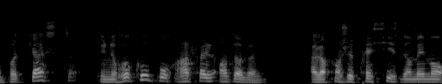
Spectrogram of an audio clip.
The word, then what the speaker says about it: Enthoven: c'était avec Frédéric Tadei, où il précisait que son nom se prononce Enthoven, et qu'il est professeur de philosophie.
